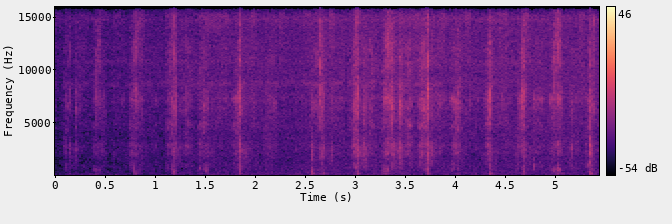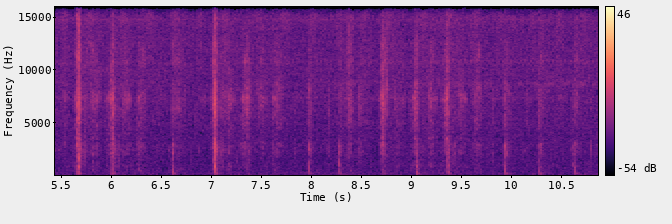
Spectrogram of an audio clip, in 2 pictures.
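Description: A large knife shaving curls off a stick of wood: a run of short scraping strokes, about three a second.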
